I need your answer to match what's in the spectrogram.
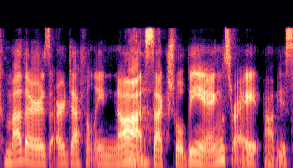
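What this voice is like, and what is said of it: Sarcastic tone. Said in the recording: “i'm saying this sarcastically ... yes very sarcastically ... very sarcastically”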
